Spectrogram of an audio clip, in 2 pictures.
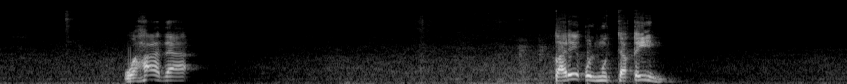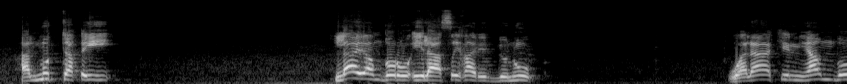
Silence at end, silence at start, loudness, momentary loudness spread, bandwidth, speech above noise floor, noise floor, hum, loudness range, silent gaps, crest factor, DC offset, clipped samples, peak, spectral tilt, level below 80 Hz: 0 s; 1.25 s; -17 LUFS; 12 LU; 13.5 kHz; 49 dB; -65 dBFS; none; 8 LU; none; 16 dB; under 0.1%; under 0.1%; -4 dBFS; -4.5 dB/octave; -56 dBFS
